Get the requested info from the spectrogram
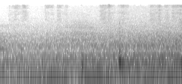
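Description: Faint sound of a marker pen writing numbers on a whiteboard, over a low steady room hum.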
